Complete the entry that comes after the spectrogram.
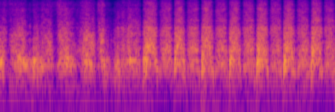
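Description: Short nails on a hand wearing a thin bracelet scratch hard and fast across the hollow lid of a large, flat, orange Hermès cardboard gift box. The result is a steady run of dry, rasping strokes, a little over two per second, with a papery midrange body and a bright hiss, each stroke cutting off quickly.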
